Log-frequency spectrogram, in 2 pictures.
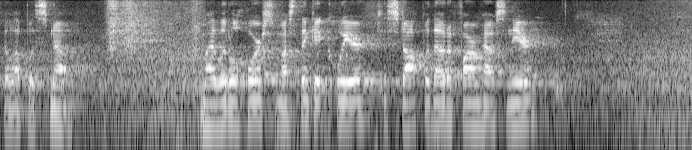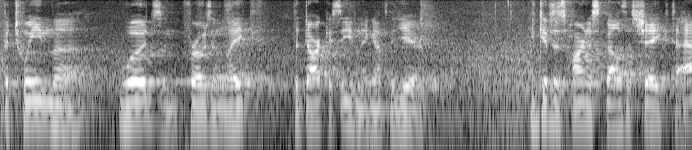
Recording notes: Shares the audio of the Favorite Poem Project Reading held in the Franklin Public Library on Saturday, April 29, 2023. Shares the audio of the Favorite Poem Project Reading held in the Franklin Public Library.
